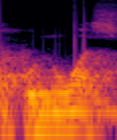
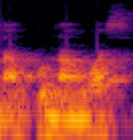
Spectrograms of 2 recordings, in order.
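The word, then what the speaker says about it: Abu Nuwas: dalam syairnya Abu Nuas nun wu ya dengan dibaca domah nunnya dan wunya itu ditambahi wau ya jadi bacanya Abu Nuas bukan Abu Nawas aslinya ya dengan domah di nun dan ditambah wau ismuhul hasan namanya aslinya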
